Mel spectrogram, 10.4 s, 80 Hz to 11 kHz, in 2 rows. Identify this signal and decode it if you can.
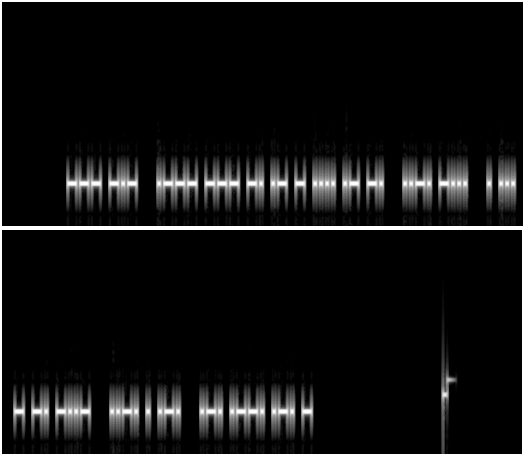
Morse code, heard as a keyed tone, about 40 wpm, 700 Hz. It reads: OK JONATHAN FB ES TNX FER RPRT
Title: Practice QSO - Exchange 2 - Info - 40wpm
